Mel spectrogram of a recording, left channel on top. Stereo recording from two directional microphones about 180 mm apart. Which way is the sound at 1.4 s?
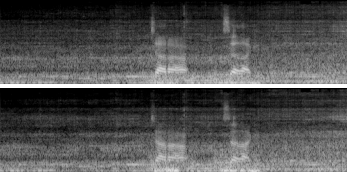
45° left (ahead or behind).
